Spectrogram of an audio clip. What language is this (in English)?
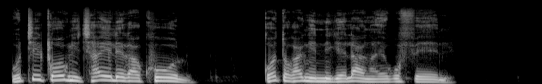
North Ndebele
